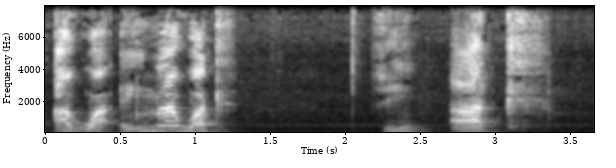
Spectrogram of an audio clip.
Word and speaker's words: atl: Atl, ATL, atl, ¿sale?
